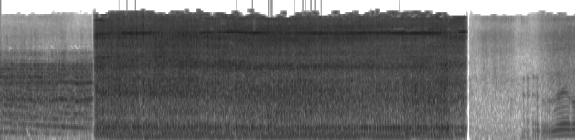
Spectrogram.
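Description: A reciprocating saw buzzes loudly as it cuts.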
